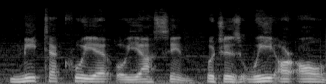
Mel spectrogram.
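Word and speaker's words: Mitakuye Oyasin: In ancient Native American wisdom, uh they have a phrase that's I think pronounced mitakuya o yasin, which is we are all relatives.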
